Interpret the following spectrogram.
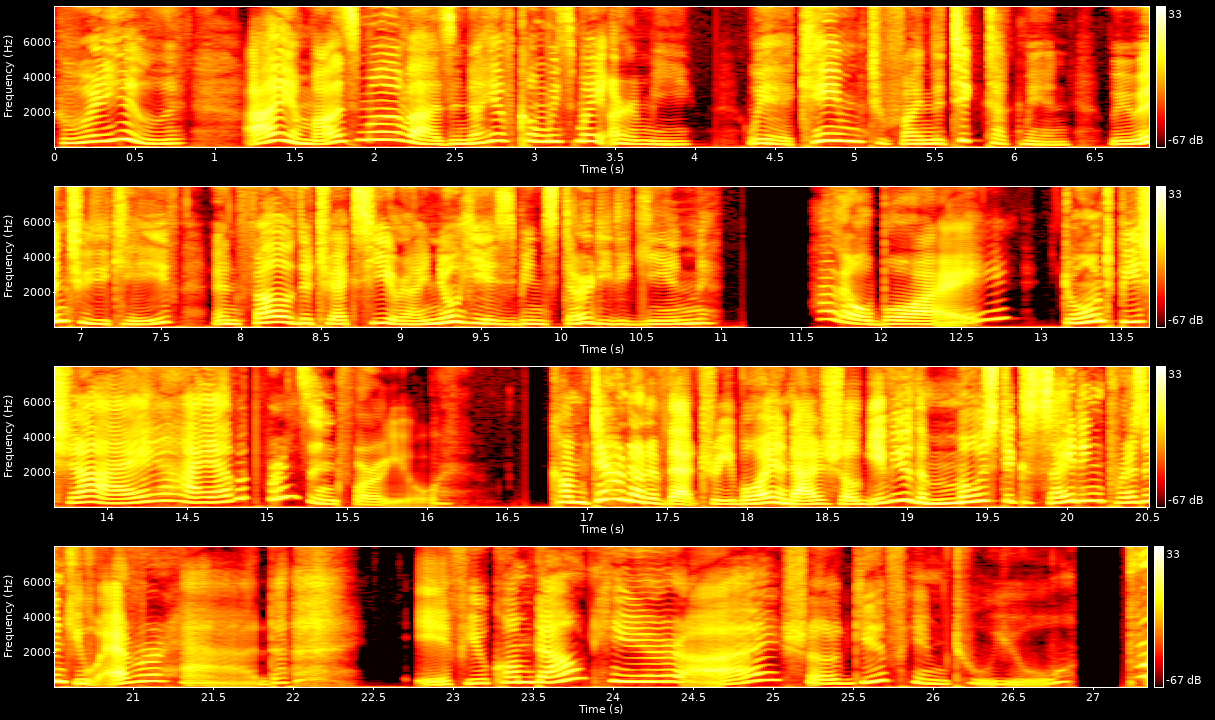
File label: Character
